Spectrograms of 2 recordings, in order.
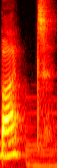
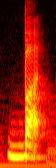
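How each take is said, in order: First: The final T is released with air. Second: The final T is held with no air. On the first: "see, the air comes out" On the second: "we just say but. You hold your tongue"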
